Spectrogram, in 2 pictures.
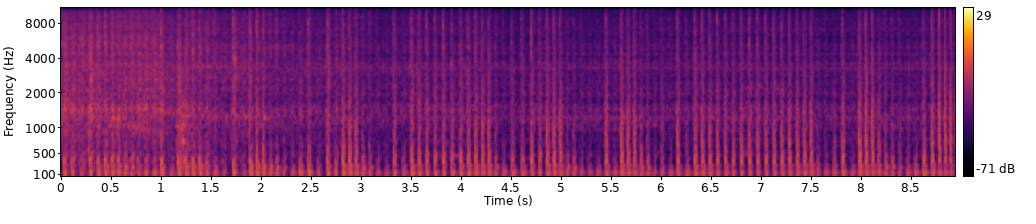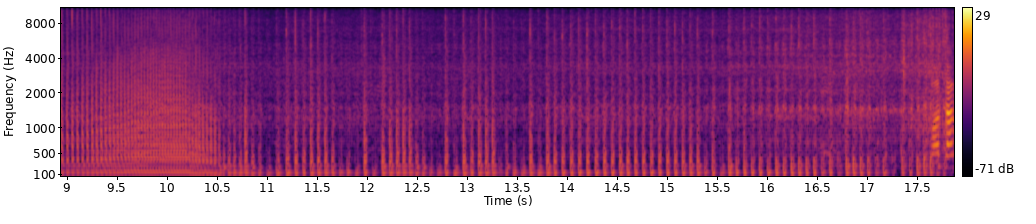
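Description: Stroked-up Yamaha Aerox 200cc motorcycle engine idling and revving loudly nearby, with a steady rough thrum that swells into a rising rev in the middle before settling back to a shaky, vibrating idle.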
